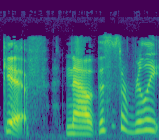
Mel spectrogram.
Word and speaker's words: GIF: because the inventor of the word GIF pronounces it GIF and has been very clear, like the peanut butter.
